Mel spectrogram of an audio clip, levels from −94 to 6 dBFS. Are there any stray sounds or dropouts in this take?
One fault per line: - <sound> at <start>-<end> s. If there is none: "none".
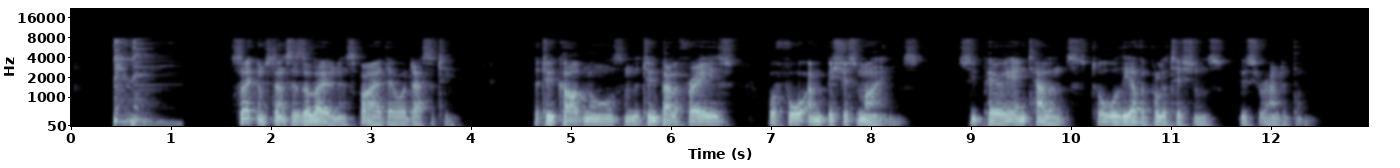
- thud at 0.4-1.1 s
